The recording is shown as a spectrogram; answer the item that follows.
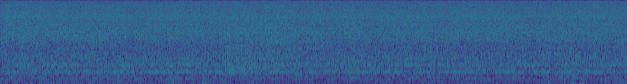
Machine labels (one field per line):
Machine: fan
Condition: normal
